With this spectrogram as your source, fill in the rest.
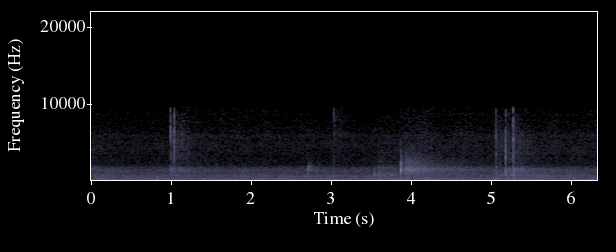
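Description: Pool balls click sharply against each other in a later shot.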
